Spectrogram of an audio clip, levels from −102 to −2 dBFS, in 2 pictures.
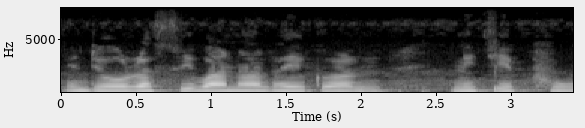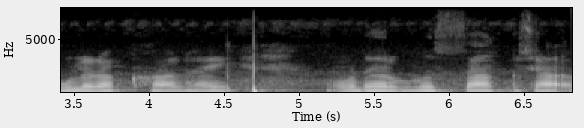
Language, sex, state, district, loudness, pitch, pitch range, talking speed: Bajjika, female, Bihar, Vaishali, -29 LUFS, 200 Hz, 195-205 Hz, 115 wpm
